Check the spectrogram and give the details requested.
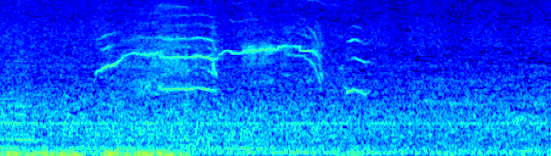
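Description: A bird singing a short whistled phrase of rising, held and falling notes, over a faint low rumble.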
